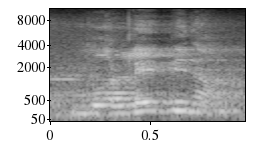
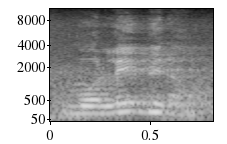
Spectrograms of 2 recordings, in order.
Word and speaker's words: molybdenum: the macronutrient molemina molemina i'm very sure many of you may have problems in pronouncing that one more lamina try to pronounce that what is known as molybdenum molybdenum then six boron boron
